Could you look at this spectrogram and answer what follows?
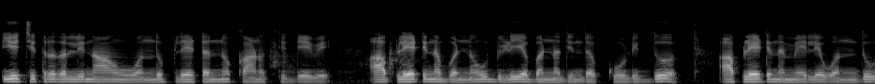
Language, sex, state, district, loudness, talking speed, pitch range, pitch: Kannada, male, Karnataka, Dharwad, -30 LUFS, 105 wpm, 105-120 Hz, 110 Hz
